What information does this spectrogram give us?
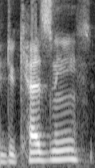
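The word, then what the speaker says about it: Duquesne: I could tell you cuz I say duzn people say Duan people say I think the correct way to say it is Duan so but I saw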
